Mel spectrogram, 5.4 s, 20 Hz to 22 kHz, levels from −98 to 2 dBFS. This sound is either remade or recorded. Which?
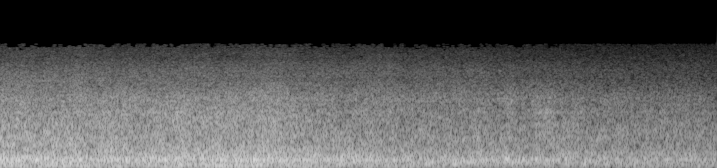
recorded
